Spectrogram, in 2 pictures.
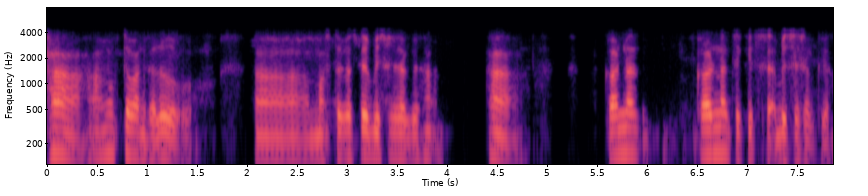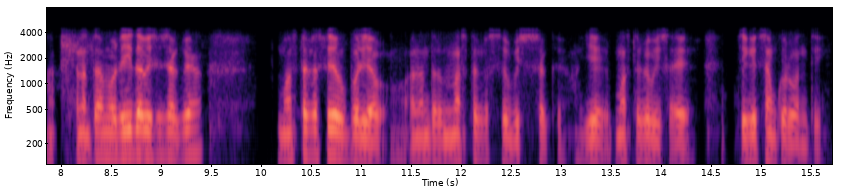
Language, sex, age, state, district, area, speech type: Sanskrit, male, 18-30, West Bengal, Cooch Behar, rural, conversation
